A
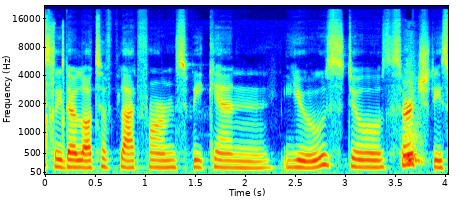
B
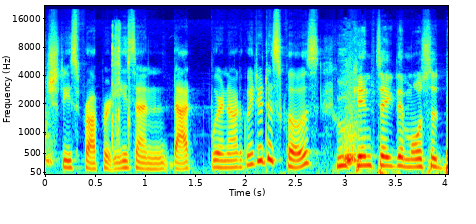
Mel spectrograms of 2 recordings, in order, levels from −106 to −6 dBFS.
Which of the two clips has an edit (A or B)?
B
